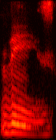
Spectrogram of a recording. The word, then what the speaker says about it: these: These. Muy bien, que la pronunciación es similar, pero no es igual. Es this y these.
